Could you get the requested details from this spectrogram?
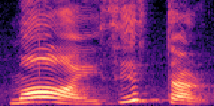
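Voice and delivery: very slowly spelled out; slow demo. Shown as a demonstration. Teacher to pupils, slow drilled reading. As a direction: stretch each word for the kids.

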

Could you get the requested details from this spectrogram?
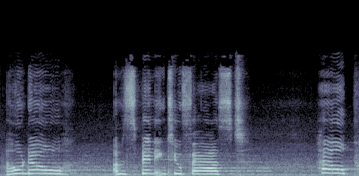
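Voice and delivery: high, loud cry for help; a tiny cartoon worry losing control; panicked little worry.

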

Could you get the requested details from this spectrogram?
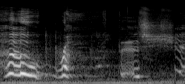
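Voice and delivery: hammed-up dramatic cry; soap opera shout. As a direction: belt it out like a soap opera actress. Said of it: "do it with different inflections each time".

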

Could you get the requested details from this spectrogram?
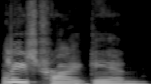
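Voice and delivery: slow high automated operator; imitating phone recording. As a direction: parrot the phone message. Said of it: "Please try your call again".

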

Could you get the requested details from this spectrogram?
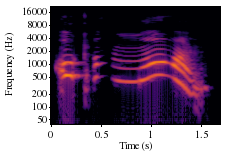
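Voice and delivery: sobbing "oh, come on" over a dead hero; crying wail. Real, not acted. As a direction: wail it out through tears. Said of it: "isn't it a little strange for you to be crying".

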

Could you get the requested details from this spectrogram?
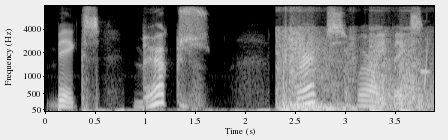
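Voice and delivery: rising call for Biggs. Pretend. Calling out for a character.

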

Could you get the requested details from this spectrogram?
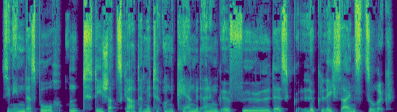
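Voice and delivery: usual speaking voice

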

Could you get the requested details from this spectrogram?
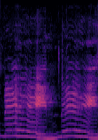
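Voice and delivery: high, drawn-out wavering "nay"; horse neigh. Acted. Reader voices the farm horse for children, high neighing. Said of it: "said the horse".

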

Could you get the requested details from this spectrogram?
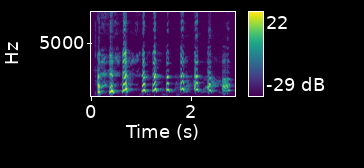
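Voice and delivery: long high cackling laugh; real uncontrollable laughing fit; cracking up. Real, not acted. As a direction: laugh loud and helplessly. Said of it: "I can't believe I'm cracking up".

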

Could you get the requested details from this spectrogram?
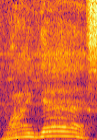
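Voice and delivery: gracious butterfly, lifted up. Acted. Butterfly character in story.

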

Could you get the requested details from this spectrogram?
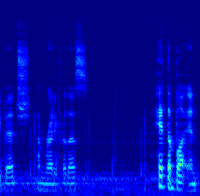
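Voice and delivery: usual speaking voice

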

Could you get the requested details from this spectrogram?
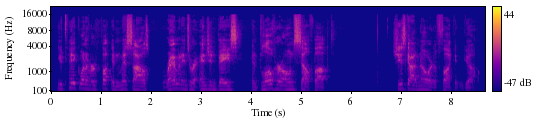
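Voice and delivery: ordinary delivery

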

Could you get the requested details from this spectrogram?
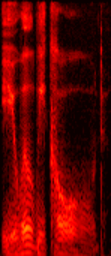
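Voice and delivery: slow, low and soft concern; tender old husband, hushed and slow. A narrator's reading. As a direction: coax her gently, drawing the words out. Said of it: "he said tenderly".

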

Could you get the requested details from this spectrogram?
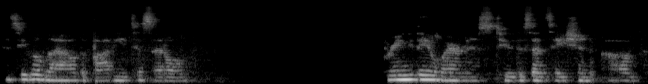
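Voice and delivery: soft, unhurried yoga nidra voice with long pauses; guided meditation. Acted. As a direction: ease listeners gently into letting the body go. Leads yoga nidra relaxation.

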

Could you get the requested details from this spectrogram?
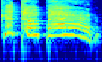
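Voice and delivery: high, loud, drawn-out parental shout; parent yelling. Acted. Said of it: "we're yelling at them".

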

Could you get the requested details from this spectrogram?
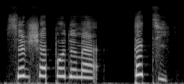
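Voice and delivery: high, loud protest; indignant shout. A narrator's reading. William defends aunt's hat from a bird, indignant shout.

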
